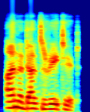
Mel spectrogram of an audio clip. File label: "unadulterated", Indian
